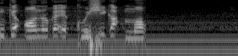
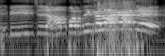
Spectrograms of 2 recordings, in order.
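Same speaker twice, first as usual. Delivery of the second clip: excited commentary; 5 semitones higher, 9 dB louder than usual. Real, not acted. Wicket falls in commentary.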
